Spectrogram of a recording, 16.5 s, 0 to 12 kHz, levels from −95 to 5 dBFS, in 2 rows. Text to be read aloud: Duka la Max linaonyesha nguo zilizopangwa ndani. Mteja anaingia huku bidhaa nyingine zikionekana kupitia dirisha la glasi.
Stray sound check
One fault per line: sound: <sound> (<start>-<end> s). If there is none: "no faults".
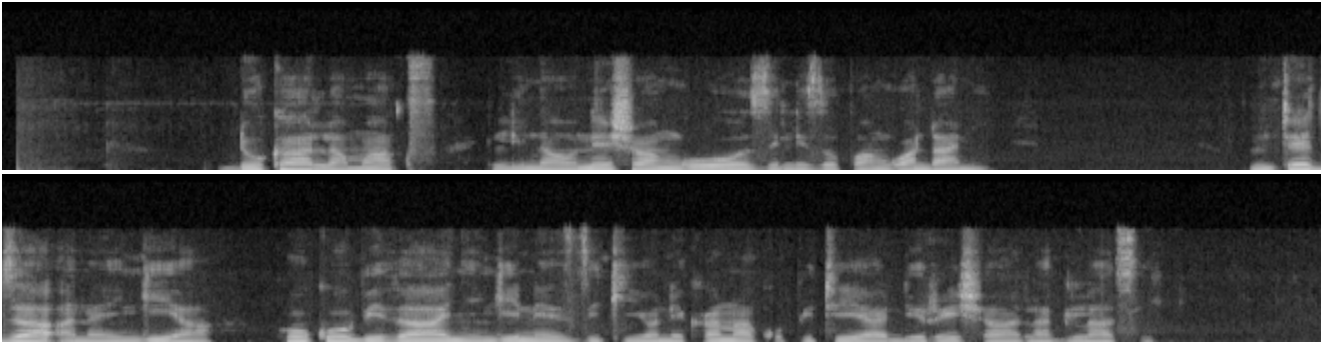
no faults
